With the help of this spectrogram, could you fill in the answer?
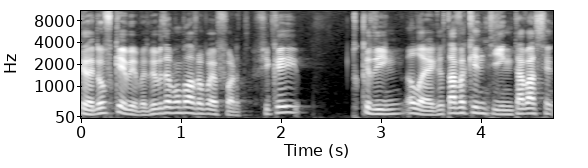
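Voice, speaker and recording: Against a silent background, this very clean recording captures a man talking. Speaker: podcast host. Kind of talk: casual monologue. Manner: rambling, slangy.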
